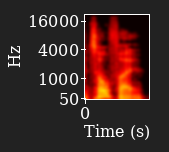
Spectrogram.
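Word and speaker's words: Coufal: Und tatsächlich, mein Preisträger ist dann Wladimir Zufall. Oder Zofall, wie er ja offenbar ausgesprochen werden möchte, aber es setzt sich nicht mehr durch. Ich habe neulich mit mehreren Kommentatoren drüber gesprochen und die haben gesagt, nee, wir nennen ihn jetzt Zufall.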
